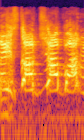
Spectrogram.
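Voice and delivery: high, drawn-out panicked cry; terrified pleading. Acted. Accountant begs the man not to jump on him, terrified. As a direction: beg shrieking for mercy.

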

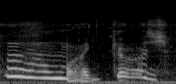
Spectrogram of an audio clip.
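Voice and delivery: very high amazed exclaim; excited. Real, not acted. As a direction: squeal in disbelief at its size. Marvels at big fish.

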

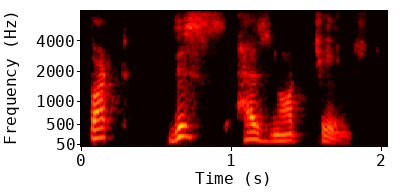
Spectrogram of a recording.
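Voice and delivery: normal talking voice

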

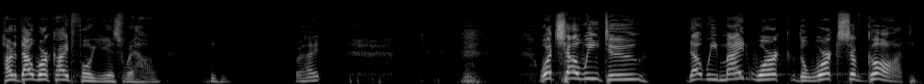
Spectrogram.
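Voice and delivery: ordinary delivery

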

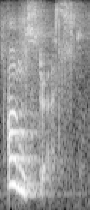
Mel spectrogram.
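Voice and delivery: normal talking voice

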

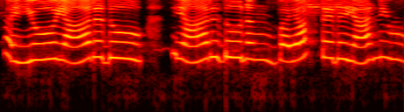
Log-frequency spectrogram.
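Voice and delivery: put-on half-crying, scared kid; frightened whimper. Scared boy asks the ghost who he is, teary. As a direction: whimper who's there.

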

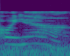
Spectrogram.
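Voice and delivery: small, high, very soft voice; retold realization. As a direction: say it softly, as if it just dawned on you. Acts out own sheepish realization.

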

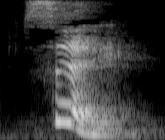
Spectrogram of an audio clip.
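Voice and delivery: usual speaking voice

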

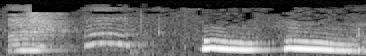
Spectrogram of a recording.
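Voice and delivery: high playful owl hoot. Retold or imitated. Mom imitates owl for toddler.

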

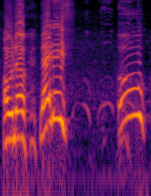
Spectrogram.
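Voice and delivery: normal talking voice

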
